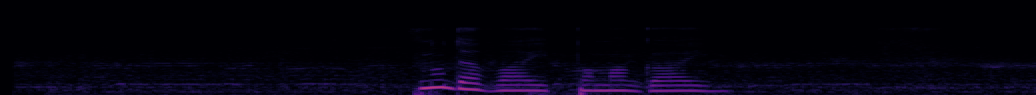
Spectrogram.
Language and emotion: Russian, sad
